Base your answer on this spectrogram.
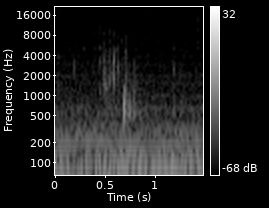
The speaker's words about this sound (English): I'm going to have a little sip of persimmon leaf for you because thank you.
